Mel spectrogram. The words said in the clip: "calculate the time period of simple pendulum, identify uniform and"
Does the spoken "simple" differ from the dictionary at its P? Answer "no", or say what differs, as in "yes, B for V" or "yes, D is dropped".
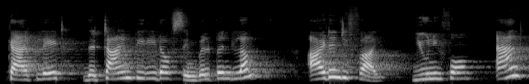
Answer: yes, B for P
